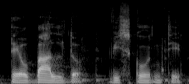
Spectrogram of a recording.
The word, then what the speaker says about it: Teobaldo Visconti: so not a big deal, but it is Teobaldo Visconti.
